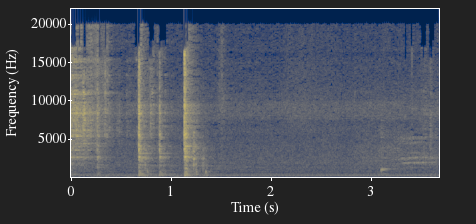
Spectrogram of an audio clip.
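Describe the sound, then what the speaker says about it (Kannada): Sambar spices being dry roasted in a pan on low flame: a few sharp metallic clinks and scrapes of a utensil against the pan, spaced out over a quiet background hum. "ಲೋ ಫ್ಲೇಮಲ್ಲಿ ಇಟ್ಕೊಂಡು ಇದನ್ನು ಡ್ರೈ ರೋಸ್ಟ್ ಮಾಡಬೇಕು"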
